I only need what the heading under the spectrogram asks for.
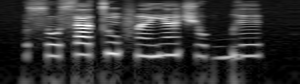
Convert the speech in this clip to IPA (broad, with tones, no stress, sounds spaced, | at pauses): s o˧ s a˦ t ũ˦˨ f ɛ̃˧ j ɛ̃˦ ʃ o˧ ɡ͡b e˦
